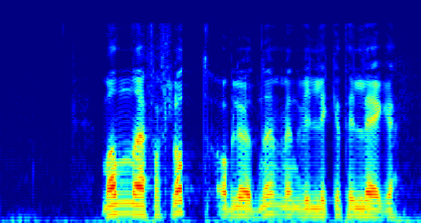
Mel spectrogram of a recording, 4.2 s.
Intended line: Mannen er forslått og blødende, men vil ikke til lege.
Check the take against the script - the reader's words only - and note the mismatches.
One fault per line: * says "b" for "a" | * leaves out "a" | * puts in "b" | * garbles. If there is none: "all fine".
all fine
